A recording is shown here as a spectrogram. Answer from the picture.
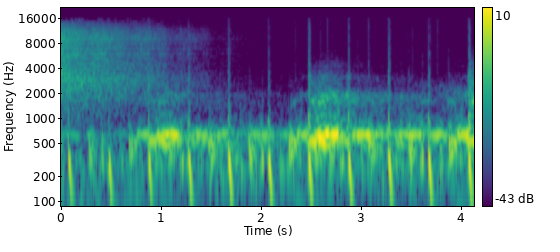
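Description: Hardstyle track in a stripped-down section: a pitch-dropping kick drum beats about three times a second under a sustained synth tone, with the treble mostly cut away and only faint ticks up high.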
